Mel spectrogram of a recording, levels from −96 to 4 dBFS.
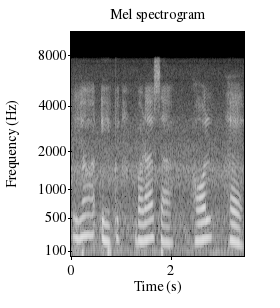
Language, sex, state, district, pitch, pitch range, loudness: Hindi, female, Bihar, West Champaran, 215 Hz, 200-235 Hz, -16 LUFS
